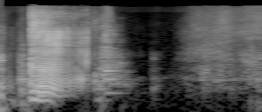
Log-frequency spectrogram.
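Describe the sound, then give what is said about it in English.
A short, loud, buzzy fart sound effect bursts in, sputtering for about half a second, then trails off into a brief quiet stretch and soft background noise. “Fart sound.”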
